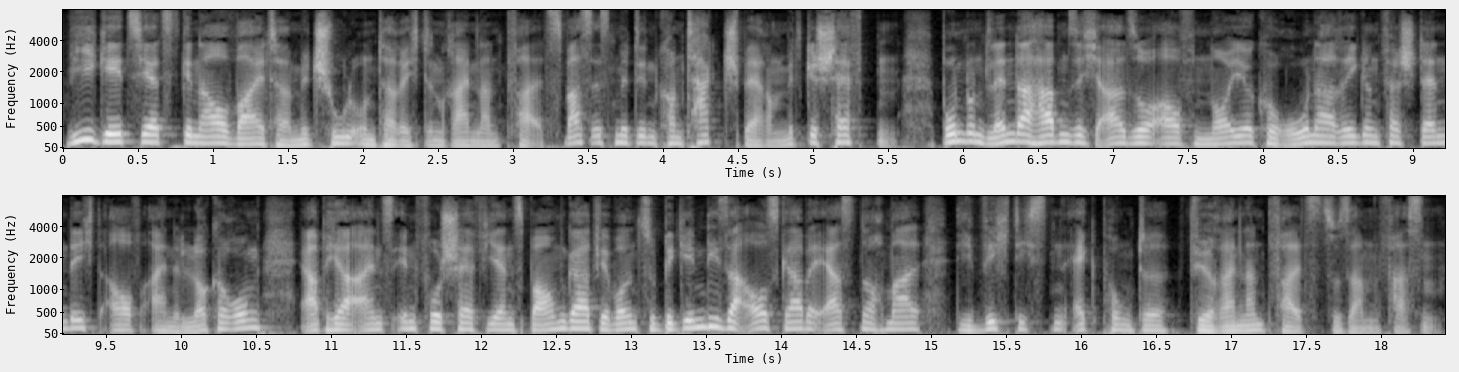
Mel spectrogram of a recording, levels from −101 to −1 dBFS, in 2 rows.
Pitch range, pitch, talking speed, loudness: 110-150 Hz, 135 Hz, 155 wpm, -23 LUFS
